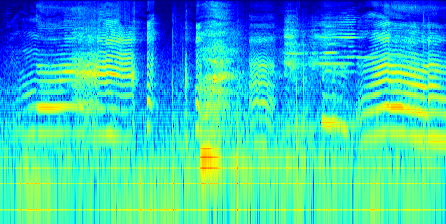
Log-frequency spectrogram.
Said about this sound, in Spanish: En el programa de hoy conversaremos sobre por qué es importante atender y calmar a nuestros bebés cuando lloran.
